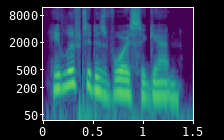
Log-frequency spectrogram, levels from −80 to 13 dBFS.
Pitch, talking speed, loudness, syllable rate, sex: 155 Hz, 200 wpm, -17 LUFS, 5.9 syllables/s, male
